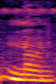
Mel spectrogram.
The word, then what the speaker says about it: known: is known, कानून नहीं पढ़ना है, इसको पढ़ना है known, के साइलेंट रखना है, known as the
